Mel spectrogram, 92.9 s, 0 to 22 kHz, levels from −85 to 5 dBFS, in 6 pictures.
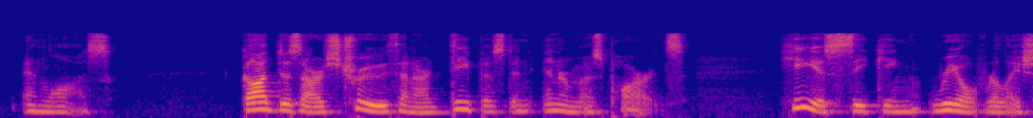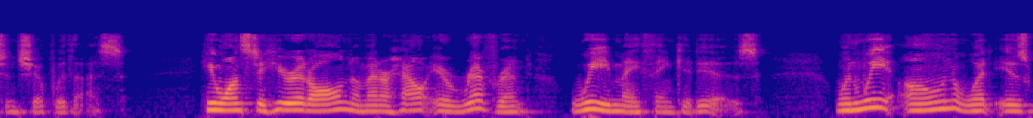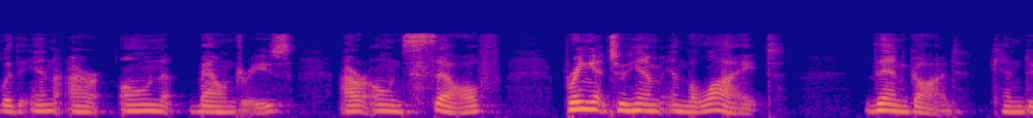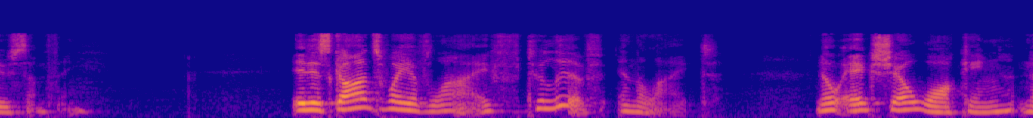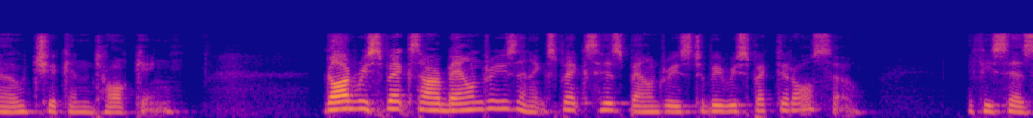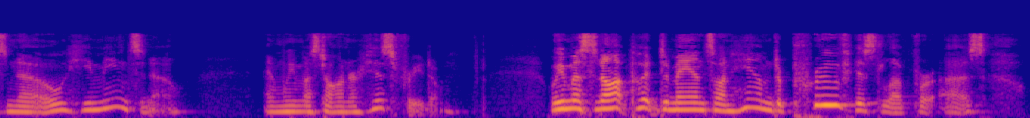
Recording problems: garbled, watery; badly; nothing above 7.5 kHz
wrong speed, natural pitch; too slow; 0.5 times normal speed

